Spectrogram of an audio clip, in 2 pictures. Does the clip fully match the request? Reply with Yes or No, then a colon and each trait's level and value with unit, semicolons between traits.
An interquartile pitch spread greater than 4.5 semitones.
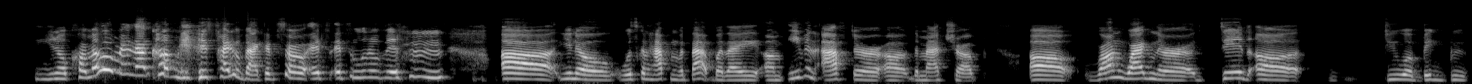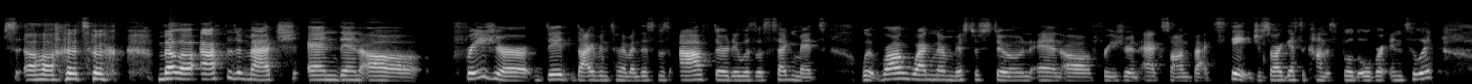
Yes: average, 5.3 semitones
